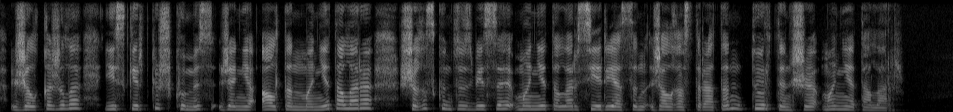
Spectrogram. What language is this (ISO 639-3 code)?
kaz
